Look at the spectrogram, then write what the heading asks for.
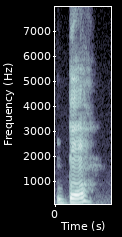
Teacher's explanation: you'll hear a lot of Persians saying it as de, like rather than the.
